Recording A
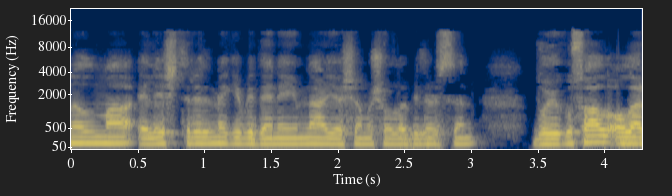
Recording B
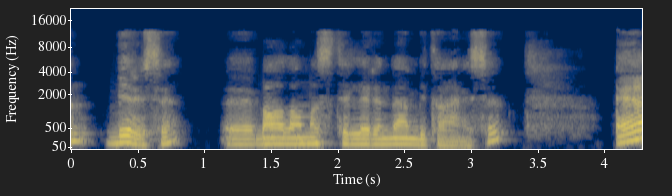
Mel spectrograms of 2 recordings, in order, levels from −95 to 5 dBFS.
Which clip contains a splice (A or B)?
B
